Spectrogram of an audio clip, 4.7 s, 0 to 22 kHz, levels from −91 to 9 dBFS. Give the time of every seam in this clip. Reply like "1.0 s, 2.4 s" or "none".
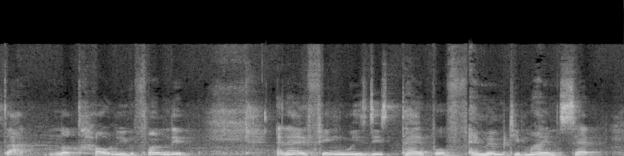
3.5 s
